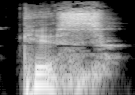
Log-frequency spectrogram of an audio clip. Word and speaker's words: kiss: de inglés es kes la i de este verbo es corta kes kes en el presente lo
